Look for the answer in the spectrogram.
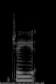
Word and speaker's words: Jaehyun: And then my other one is Jaehyun. I think Jay, is that how you pronounce his name? – Oh, yes.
